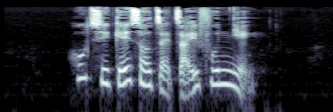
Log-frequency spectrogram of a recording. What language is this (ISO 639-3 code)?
yue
